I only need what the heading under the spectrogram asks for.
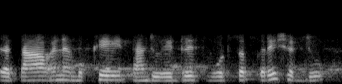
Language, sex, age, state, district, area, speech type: Sindhi, female, 30-45, Gujarat, Junagadh, urban, conversation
